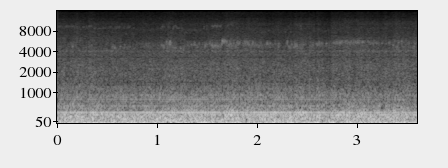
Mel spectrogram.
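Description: Lifan KPM 200 motorcycle, a 200cc bike, cruising at steady highway speed around 76 mph, with a constant loud engine drone mixed with wind rush and no break in level throughout.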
